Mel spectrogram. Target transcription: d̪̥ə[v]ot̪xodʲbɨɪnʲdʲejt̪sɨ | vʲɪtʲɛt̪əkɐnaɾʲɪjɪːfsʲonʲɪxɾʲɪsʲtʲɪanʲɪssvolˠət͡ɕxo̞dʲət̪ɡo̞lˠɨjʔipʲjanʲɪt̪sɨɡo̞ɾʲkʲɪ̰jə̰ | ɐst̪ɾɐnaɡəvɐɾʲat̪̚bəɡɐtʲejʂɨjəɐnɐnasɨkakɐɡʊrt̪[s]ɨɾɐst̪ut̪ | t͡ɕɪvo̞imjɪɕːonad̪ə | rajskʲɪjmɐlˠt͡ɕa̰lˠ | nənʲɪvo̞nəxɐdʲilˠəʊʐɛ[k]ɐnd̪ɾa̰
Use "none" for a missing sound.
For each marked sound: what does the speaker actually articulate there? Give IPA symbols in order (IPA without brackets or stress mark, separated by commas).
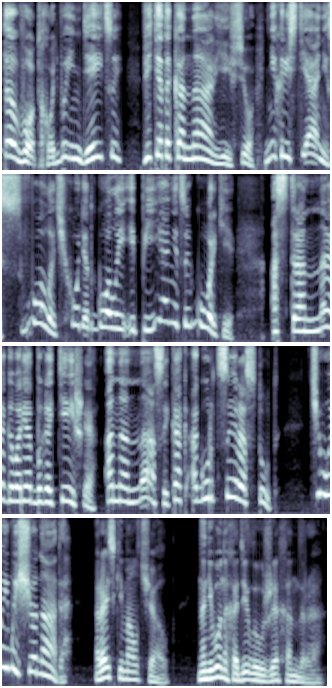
v, s, x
